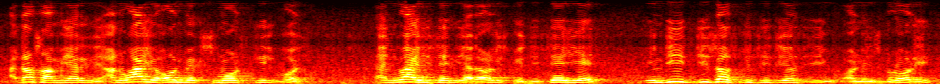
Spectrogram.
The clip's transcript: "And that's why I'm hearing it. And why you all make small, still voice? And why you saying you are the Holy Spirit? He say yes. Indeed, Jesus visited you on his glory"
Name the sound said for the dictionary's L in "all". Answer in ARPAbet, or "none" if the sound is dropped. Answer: N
